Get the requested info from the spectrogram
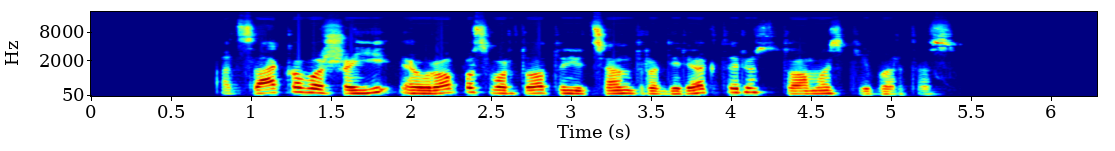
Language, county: Lithuanian, Klaipėda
